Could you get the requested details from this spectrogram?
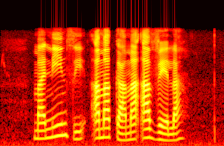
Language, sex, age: Xhosa, female, 24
